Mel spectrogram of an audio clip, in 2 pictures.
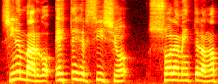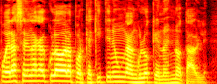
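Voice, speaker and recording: A man teaching a math lesson at a board, animated, often checking in with a quick "ok?" and slowing down on key terms as he writes. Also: high voice. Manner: slows down and stretches key terms while writing.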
